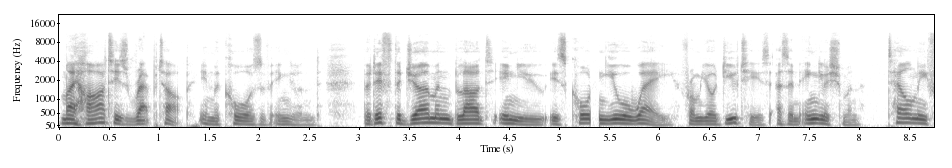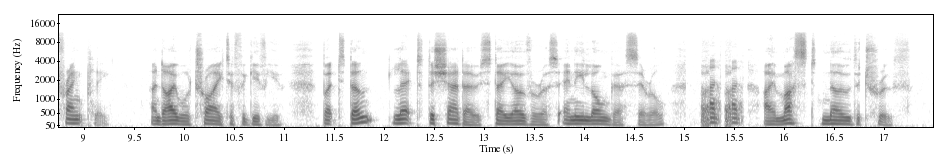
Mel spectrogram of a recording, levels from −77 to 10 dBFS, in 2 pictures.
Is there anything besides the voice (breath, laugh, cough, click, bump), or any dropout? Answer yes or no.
yes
